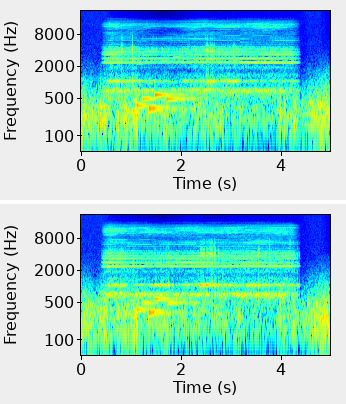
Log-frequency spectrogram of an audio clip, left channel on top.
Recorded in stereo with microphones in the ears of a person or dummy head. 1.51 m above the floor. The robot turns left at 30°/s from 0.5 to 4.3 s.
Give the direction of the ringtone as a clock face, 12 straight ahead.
10 o'clock.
